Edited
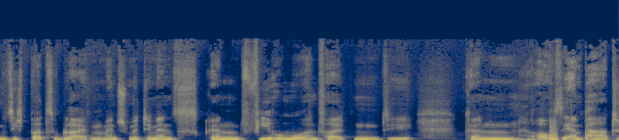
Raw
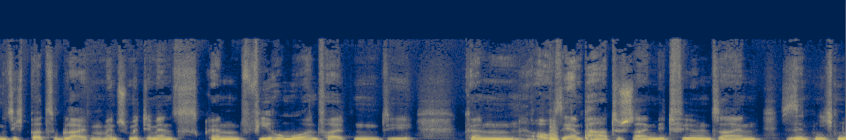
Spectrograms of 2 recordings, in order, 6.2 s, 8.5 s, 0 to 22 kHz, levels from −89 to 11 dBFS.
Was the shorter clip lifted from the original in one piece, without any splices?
yes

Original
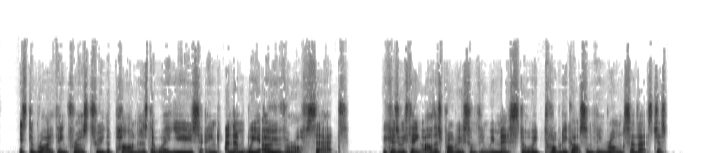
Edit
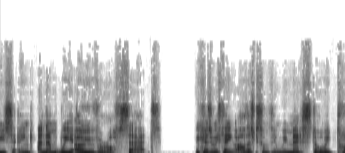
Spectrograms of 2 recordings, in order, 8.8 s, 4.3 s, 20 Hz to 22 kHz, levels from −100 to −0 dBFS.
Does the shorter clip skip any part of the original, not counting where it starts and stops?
yes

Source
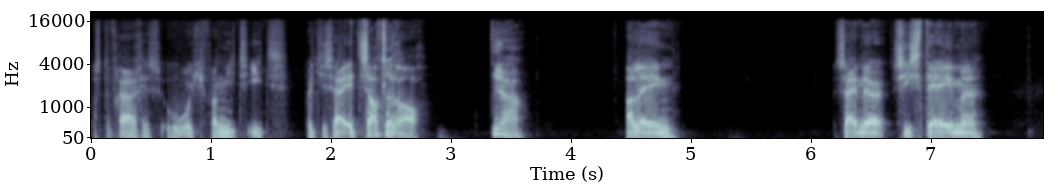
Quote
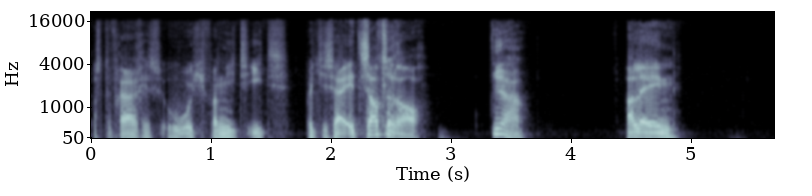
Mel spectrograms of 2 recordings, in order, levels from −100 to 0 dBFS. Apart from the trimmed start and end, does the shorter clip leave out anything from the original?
no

